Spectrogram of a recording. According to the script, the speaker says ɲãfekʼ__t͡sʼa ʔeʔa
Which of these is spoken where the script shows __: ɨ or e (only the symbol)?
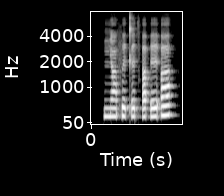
e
